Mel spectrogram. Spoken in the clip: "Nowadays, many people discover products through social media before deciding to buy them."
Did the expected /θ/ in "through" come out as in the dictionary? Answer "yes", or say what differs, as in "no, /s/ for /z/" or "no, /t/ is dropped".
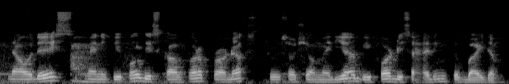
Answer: no, /t/ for /θ/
